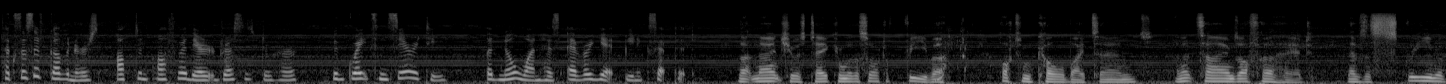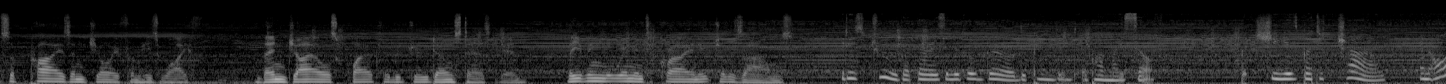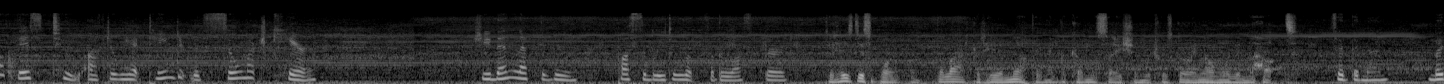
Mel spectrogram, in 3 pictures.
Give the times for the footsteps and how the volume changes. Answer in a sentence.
You can't hear the footsteps here.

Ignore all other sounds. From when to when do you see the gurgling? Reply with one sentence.
The gurgling can be heard from 9.3 to 9.8 s.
